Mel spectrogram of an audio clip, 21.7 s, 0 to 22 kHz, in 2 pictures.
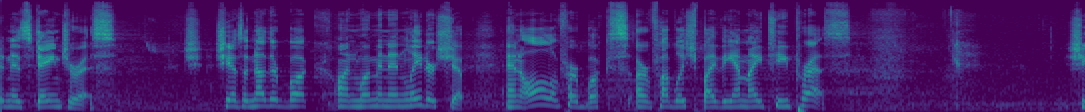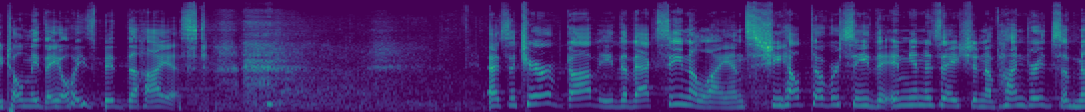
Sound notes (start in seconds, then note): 13.2 laughter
